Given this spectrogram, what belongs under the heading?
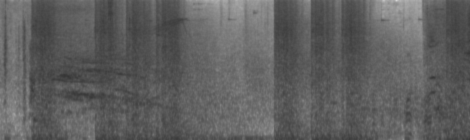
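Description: Sustained gunfire and thudding impacts from the video game Halo Reach, played on a Heroic solo run of the Nightfall mission, with dense bursts and brief gaps throughout.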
